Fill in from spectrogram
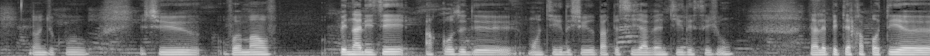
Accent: Cameroon; now in Laval, France; Je suis Camerounais, je suis arrivé en France, ça fait déjà 2 ans, peut-être 6 mois que je suis là. Oui. Je suis arrivé sur Laval.

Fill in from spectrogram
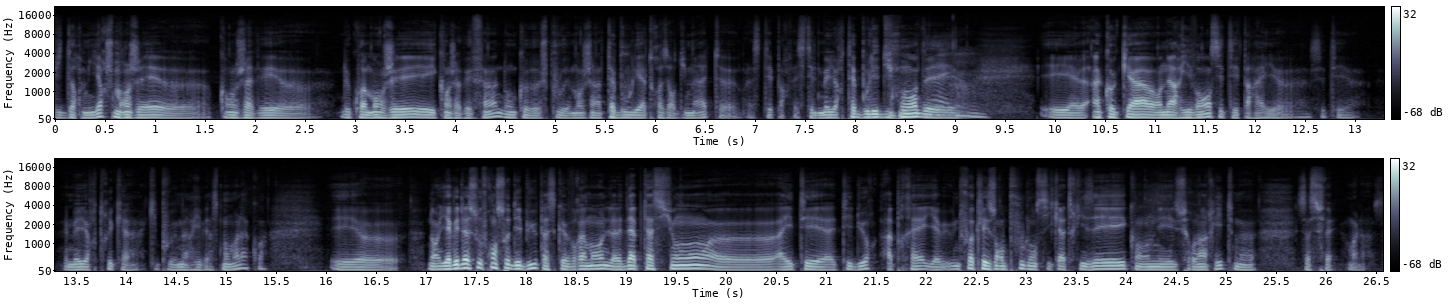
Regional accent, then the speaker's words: Le Mans, Pays de la Loire, France; Donc, je viens du Mans et je sais qu'au Mans, il y en a un autre.

